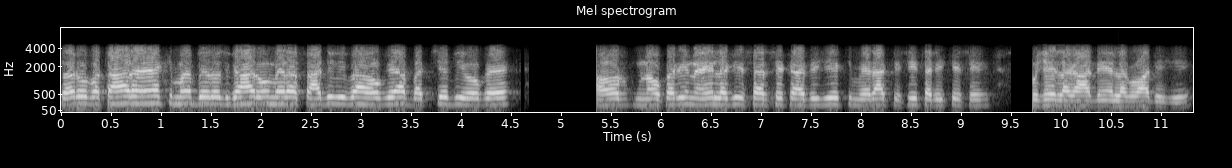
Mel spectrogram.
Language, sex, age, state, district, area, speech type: Hindi, male, 60+, Uttar Pradesh, Azamgarh, rural, conversation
